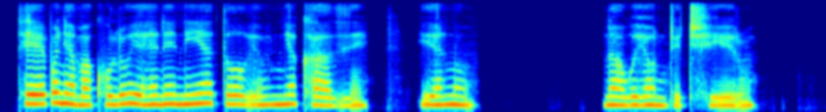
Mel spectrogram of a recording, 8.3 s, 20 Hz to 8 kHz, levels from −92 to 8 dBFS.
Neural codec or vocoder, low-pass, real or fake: codec, 16 kHz, 0.8 kbps, ZipCodec; 7.2 kHz; fake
